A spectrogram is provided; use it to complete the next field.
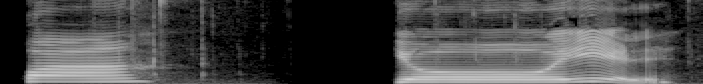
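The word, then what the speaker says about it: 화요일: Por exemplo, com o sonzinho de wa, nós temos o wa, wa, yo, il, wa, yo, il, wa, yo, il.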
